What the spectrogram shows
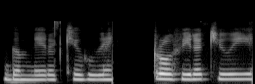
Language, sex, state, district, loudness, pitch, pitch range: Hindi, female, Uttar Pradesh, Saharanpur, -18 LUFS, 235 Hz, 220-240 Hz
